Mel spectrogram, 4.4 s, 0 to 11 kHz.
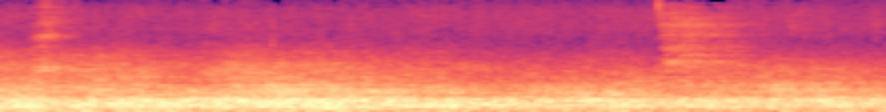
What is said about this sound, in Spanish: Estamos cerca de la estación de Barajas, aquí en la Comunidad de Madrid. Y nos ha pillado el avión de las 11 menos cuarto. Disculpa si lo estás escuchando.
